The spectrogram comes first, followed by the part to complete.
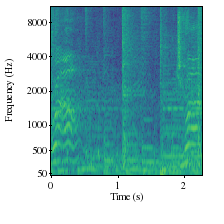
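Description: Live jazz band music: a double bass plays low notes under sharp percussion strokes, with a brief wavering melodic line near the start.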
